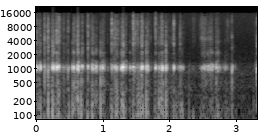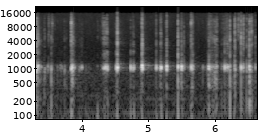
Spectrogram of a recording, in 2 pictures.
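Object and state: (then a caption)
Faux leather covered pencil cup. Long painted nails rapidly tap and scratch the curved side of a single small, hollow, cylindrical pencil cup covered in map-printed faux leather, held in one hand. A fast run of dry, sharp clicks sits over a steady mid-pitched tone near 1.1 kHz, with brief scratchy rustles between taps, a short lull around the three-second mark, and almost no ring after each hit.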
